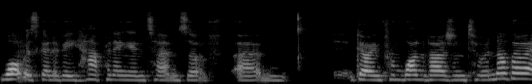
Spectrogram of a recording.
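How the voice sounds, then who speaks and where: Speaking with a British accent, a woman uses a fairly high pitch and monotone, flat intonation at a fairly slow pace. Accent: English (UK). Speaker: open-source project lead. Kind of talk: presentation on a video call. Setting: video call, streamed.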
